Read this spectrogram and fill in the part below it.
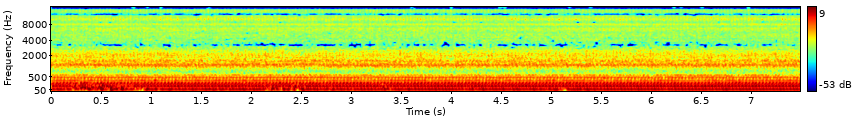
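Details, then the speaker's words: Honda EG1400x generator after cleanup, fitted with a new air filter: steady, even single-cylinder drone with no misses, surges or knocks, running smooth under a 750 W load. "anyway this engine it sounds great it runs very smooth has absolutely no issues handling a 750 watt load"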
